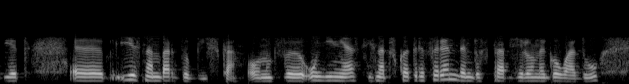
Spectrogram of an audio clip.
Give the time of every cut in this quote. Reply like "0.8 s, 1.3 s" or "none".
1.1 s, 2.5 s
